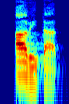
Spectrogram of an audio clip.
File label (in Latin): "habitat", latin; santillana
